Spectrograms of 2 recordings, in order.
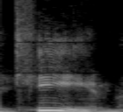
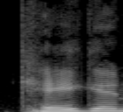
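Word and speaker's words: Keoghan: to say his name it's k-e-o-g-h-a-n and I think it's pronounced Keen like my brother told me it Keane said that I've always said like Kagan or Keegan but that was just a guess yeah like Brendan Gleason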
